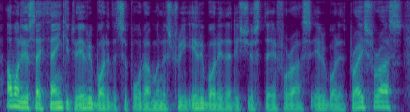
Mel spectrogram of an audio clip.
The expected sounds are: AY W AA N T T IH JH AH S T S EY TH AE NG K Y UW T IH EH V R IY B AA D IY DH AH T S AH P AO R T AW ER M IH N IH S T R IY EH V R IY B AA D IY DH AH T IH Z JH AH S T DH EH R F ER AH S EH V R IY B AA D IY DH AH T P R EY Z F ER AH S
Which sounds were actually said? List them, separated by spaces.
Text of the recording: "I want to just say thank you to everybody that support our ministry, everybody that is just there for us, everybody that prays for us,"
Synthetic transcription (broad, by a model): AY W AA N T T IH JH AH S T S EY TH AE NG K Y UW T IH EH V R IY B AA D IY DH AH T S AH P AO R T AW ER M IH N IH S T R IY EH V R IY B AA D IY DH AH T IH Z JH AH S T DH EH R F ER AH S EH V R IY B AA D IY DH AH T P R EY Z F ER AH S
